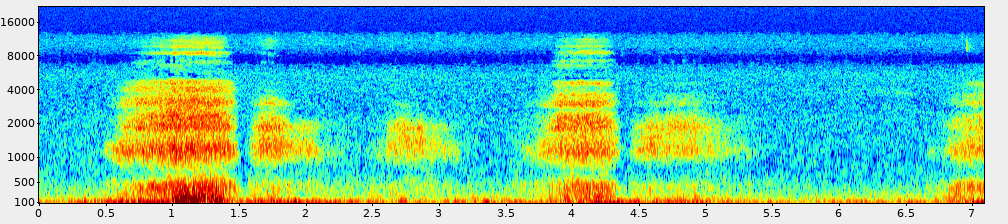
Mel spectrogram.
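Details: Worn-out Dachshund, one of several kept together, dozing with eyes open, snoring in a slow rhythm: a series of hushed, airy breath sounds, some with a low throaty rattle, spaced roughly every one to two seconds, no other sounds.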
